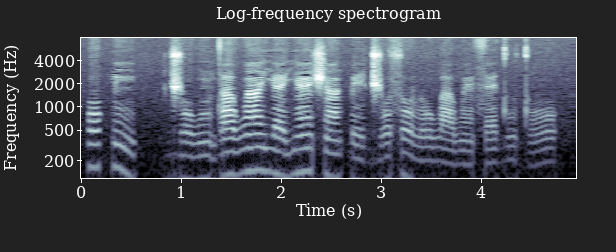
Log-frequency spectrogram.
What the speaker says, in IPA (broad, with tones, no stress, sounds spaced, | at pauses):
o˦ k͡p ĩ˦˨ | d͡ʒ o˨ w ũ˨ d a˧ w ã˦ j ɛ˧ j ɛ̃˦ ʃ ã˧ k͡p e˨ d͡ʒ o˨˦ s o˦˨ l o˧ w a˨ w ɛ̃˨ s ɛ˨˦ d u˦˨ d o˨˦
